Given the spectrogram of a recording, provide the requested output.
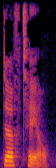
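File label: "dovetail", English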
